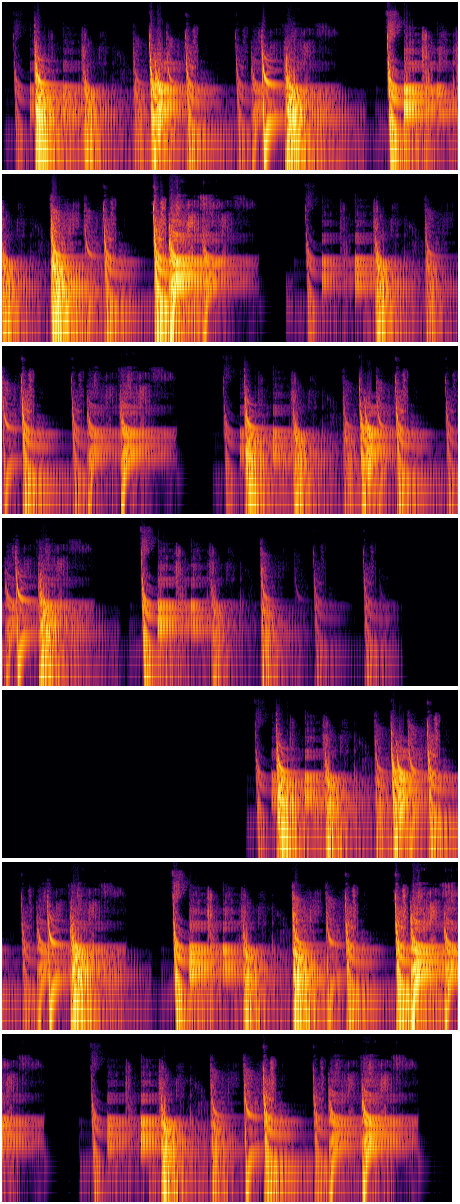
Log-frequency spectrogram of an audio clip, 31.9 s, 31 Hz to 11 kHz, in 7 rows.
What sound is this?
MultiTwang for FrSnd
More with the twangs already like previous file upload Had some fun with delay analog and suchlike in Adobe Audition v3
